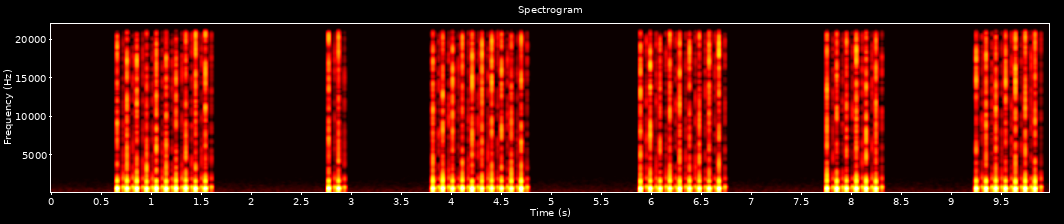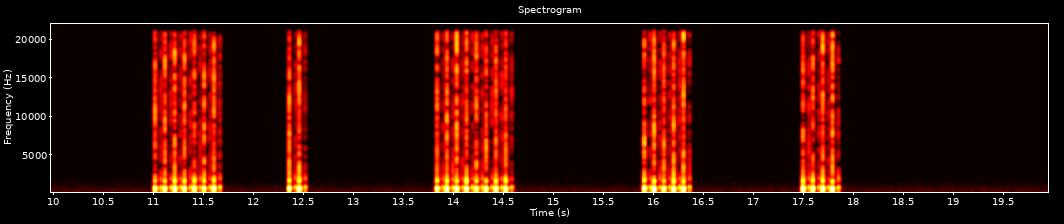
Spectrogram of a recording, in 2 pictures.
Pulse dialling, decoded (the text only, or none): 0 2 0 9 6 7 7 2 8 5 4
